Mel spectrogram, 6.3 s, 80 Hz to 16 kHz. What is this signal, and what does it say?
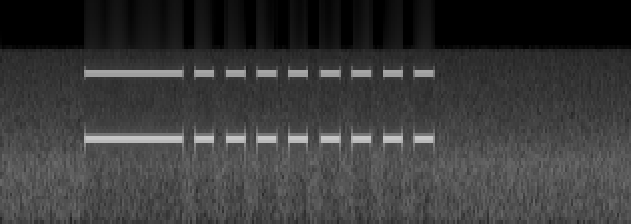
Beep code, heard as beeps from a small speaker, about 1800 Hz. 1 long, 8 short. In AMI BIOS tables: display or retrace test failure.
